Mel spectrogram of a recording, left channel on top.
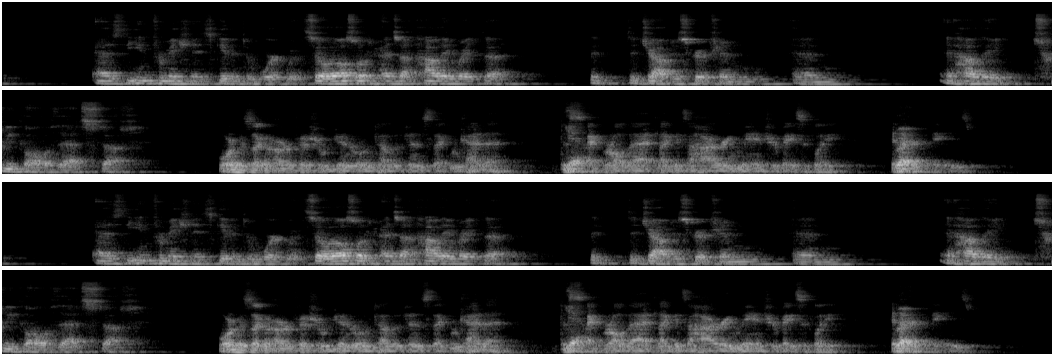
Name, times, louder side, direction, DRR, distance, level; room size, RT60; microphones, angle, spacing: voice 1, 0.9-5.0 5.9-6.0 6.3-7.6 7.9-8.4 9.4-10.0 10.3-11.9 16.1-16.4 19.4-19.7, equal, 15° left, -4 dB, 1.4 m, -27 dB
voice 2, 12.7-15.5 16.1-18.8 19.4-20.2, right 2 dB, 35° right, -9 dB, 1.2 m, -29 dB
6.1 x 3.4 x 2.3 m, 0.69 s
head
